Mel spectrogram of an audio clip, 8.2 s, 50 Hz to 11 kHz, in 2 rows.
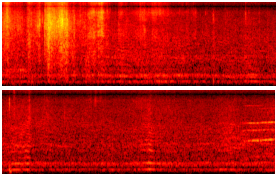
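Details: Honey bees working at a hive in a northern Kentucky apiary on a 72°F February day, among Warre and Langstroth hives: a steady low droning hum with a brief burst of higher hiss and rustling near the start.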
